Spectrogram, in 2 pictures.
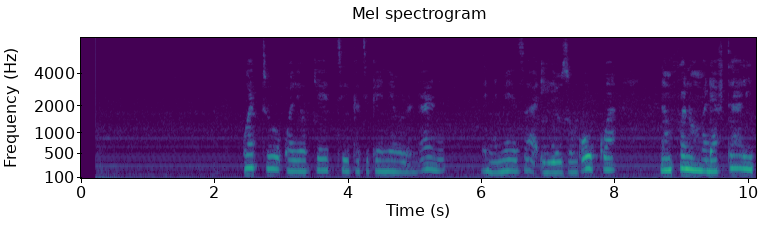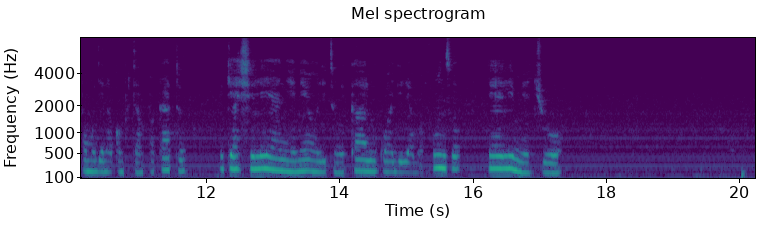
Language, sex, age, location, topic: Swahili, female, 25-35, Dar es Salaam, education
